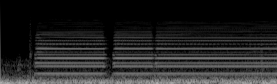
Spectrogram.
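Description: A red truck's horn blares in one long, sustained honk, loud, with a deep rumble of road and engine noise underneath, on a highway late at night.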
